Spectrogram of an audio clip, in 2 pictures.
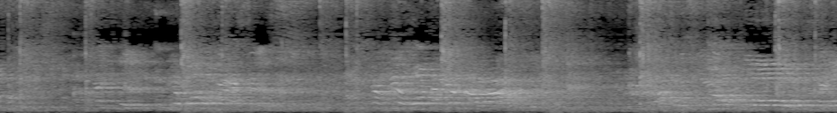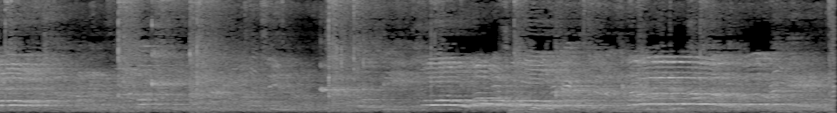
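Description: Sneakers squeak sharply on a sports floor.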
